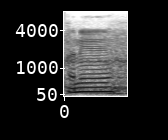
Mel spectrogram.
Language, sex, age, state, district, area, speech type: Gujarati, male, 30-45, Gujarat, Narmada, rural, spontaneous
